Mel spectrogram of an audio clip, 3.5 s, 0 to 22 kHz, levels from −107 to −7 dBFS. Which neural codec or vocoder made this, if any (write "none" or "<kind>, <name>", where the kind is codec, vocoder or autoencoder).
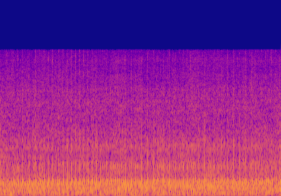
none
